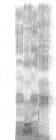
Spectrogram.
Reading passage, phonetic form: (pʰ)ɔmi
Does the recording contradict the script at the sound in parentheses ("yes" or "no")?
yes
